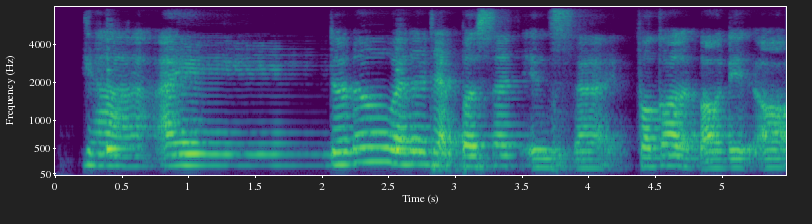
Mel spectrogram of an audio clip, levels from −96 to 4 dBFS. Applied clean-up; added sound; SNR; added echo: neural mask model DeepFilterNet 3.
